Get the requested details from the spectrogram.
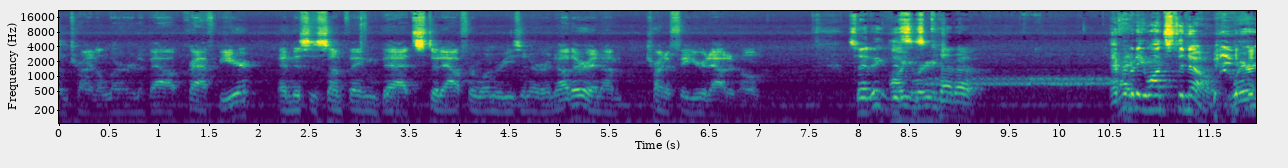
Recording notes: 3/4 of us couldn’t make it down this year (kids, work), so. Fired up the pocket recorder and did an impromptu DIY session. You’ll notice a bit of a difference in audio quality this week and next.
